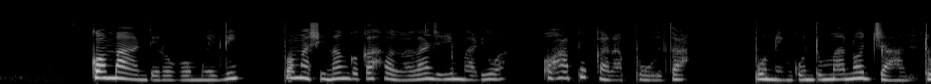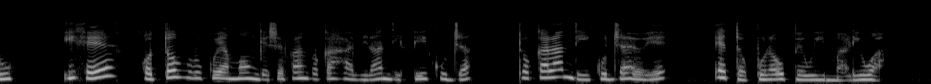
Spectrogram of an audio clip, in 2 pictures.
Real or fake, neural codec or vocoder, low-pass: real; none; 7.2 kHz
